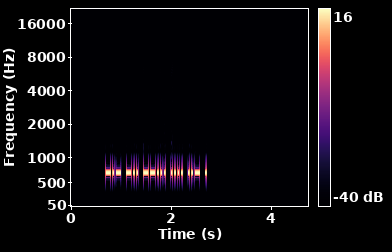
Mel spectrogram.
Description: Morse code, heard as a keyed tone, about 34 wpm, 700 Hz. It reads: KD7HUE
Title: USA Call Signs - 6 Characters - Repeated 3x - 35wpm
